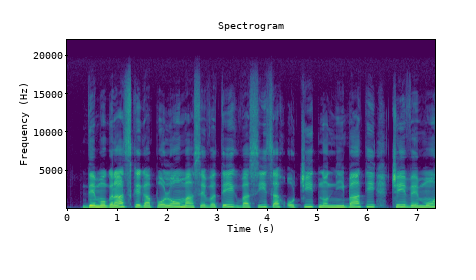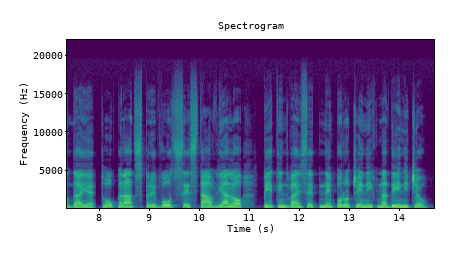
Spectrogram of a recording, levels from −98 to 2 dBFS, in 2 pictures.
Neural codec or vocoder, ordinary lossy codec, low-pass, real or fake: none; none; 19.8 kHz; real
